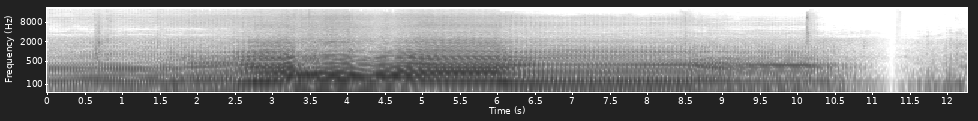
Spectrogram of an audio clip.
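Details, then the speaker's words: 2001 Mitsubishi Pajero Sport interior ventilation blower motor: a loud droning roar with a fast, even wobble; leaves and a piece of cloth sucked into the fan unbalanced the motor; removed. "no motor sugou várias folhas até um pedaço de pano aqui para dentro eles balance o motor por isso que tava fazendo aquela barulheira lá"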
